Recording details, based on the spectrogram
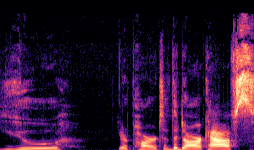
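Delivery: voice brought down to a hush. Voicing the stone giant's reply, in a lowered voice. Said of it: "he lowers his voice and goes".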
